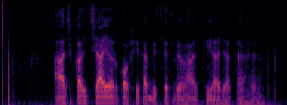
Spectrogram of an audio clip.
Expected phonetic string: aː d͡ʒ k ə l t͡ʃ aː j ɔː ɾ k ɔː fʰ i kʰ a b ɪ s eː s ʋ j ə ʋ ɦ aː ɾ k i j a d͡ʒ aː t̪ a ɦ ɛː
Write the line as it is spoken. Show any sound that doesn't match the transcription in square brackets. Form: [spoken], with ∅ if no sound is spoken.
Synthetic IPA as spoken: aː d͡ʒ k ə l t͡ʃ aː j ɔː ɾ k ɔː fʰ i [k] a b ɪ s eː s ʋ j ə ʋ ɦ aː ɾ k i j a d͡ʒ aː t̪ a ɦ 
